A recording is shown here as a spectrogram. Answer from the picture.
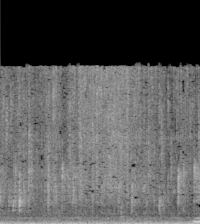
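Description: Kitchen tap running steadily through a newly fitted water filter, left to flush for five minutes because the first water comes out black.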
